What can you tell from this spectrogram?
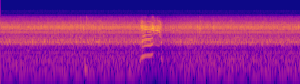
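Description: Great horned owl giving a single short, wavering call about halfway through, over a steady background hiss.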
